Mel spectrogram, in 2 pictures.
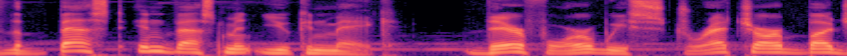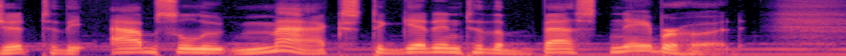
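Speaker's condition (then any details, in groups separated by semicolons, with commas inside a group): No condition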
